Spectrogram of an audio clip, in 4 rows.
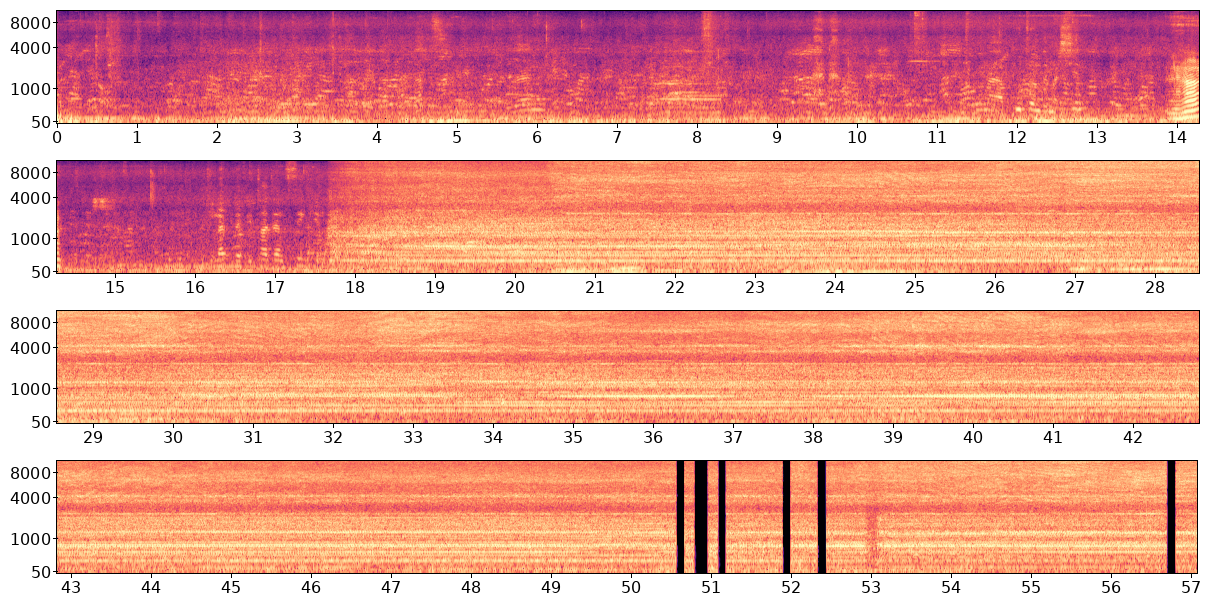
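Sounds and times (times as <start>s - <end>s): pressure washer motor whine: 17.6s - 57.0s
water jet hissing: 17.7s - 46.9s.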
